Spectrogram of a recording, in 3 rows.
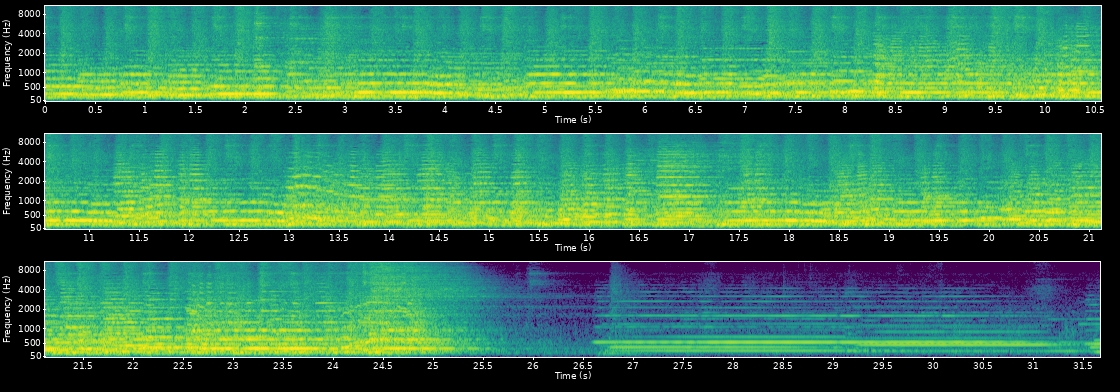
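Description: School concert band of woodwinds and brass playing a loud full-ensemble passage. It cuts off about 25 seconds in, and after a short pause a soft passage of a few long held notes begins.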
